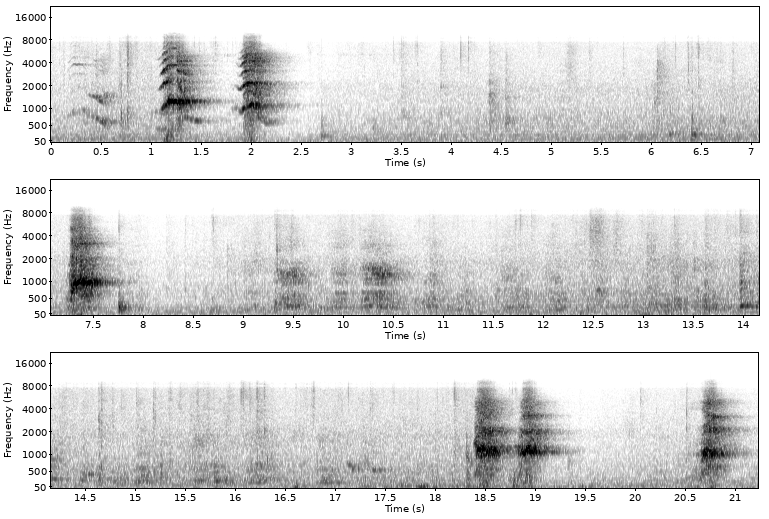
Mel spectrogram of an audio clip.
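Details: Playing Mini Goldendoodle puppies, six weeks old, offspring of Biscotti and Leo: loud, short bark-yips in pairs near the start, a single yip mid-way and a cluster near the end, separated by quieter scuffling and movement noises.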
